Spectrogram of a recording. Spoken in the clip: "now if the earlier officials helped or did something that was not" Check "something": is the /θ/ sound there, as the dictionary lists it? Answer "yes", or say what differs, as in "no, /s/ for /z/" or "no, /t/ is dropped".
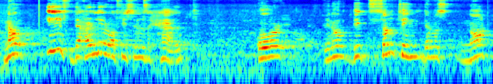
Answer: no, /t/ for /θ/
